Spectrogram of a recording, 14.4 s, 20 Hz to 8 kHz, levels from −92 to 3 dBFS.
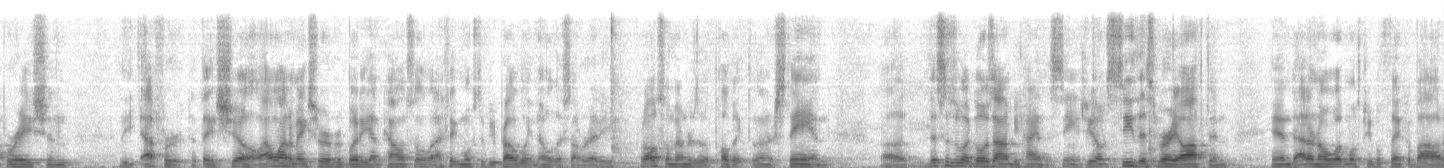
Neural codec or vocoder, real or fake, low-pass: codec, 44.1 kHz, 7.8 kbps, DAC; fake; 7.2 kHz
